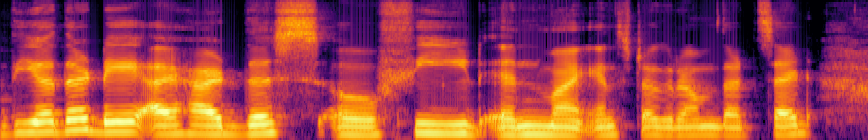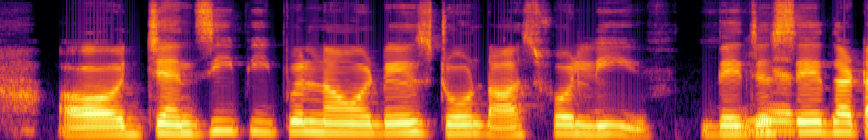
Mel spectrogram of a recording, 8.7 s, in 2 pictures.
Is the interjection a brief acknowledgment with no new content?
Yes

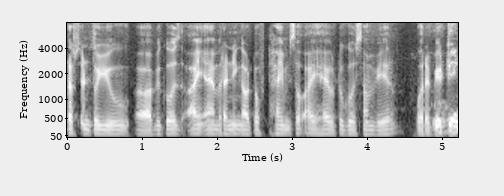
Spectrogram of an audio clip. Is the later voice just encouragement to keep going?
No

